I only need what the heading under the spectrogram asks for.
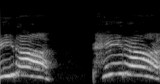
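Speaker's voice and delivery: very high, loud, bad American accent. Mimicking a film heroine calling out to Peter, in a bad Katniss American accent. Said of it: "I'm not very good at American accent".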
